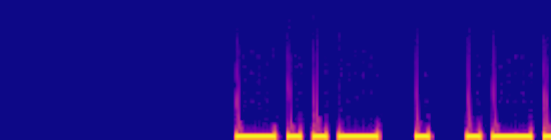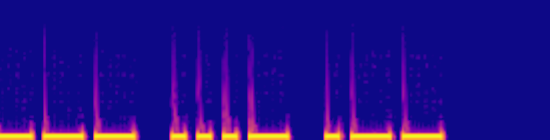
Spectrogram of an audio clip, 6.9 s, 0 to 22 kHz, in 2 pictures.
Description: Morse code, heard as a keyed tone, about 16 wpm, 700 Hz. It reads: XE1VW
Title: DXCC-100 Call Signs - 5 Characters - 15wpm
